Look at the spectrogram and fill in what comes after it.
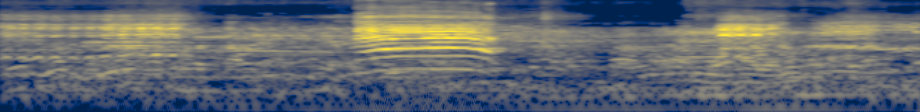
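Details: Goat at the Majenang goat market, where male goats and kids are on sale: one loud, wavering, harmonic bleat lasting under a second, then a fainter short bleat, over steady human chatter and crowd bustle.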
